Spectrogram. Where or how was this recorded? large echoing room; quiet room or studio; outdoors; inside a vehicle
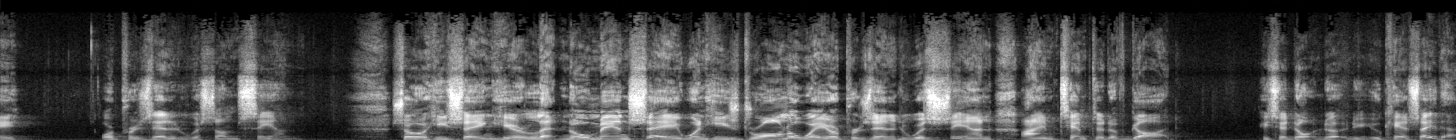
large echoing room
